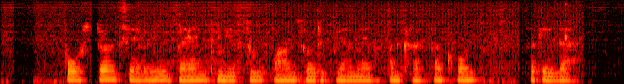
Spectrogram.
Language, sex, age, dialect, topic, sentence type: Bhojpuri, male, 31-35, Western, banking, statement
